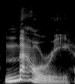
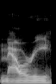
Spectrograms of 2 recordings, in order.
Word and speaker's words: Maori: The correct pronunciation of a word I was trying to say, and I hope I'm saying it right this time based on their instructions, is Maori. I think I was saying like Maori, and that's not right.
